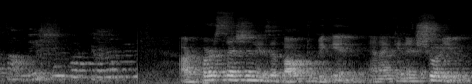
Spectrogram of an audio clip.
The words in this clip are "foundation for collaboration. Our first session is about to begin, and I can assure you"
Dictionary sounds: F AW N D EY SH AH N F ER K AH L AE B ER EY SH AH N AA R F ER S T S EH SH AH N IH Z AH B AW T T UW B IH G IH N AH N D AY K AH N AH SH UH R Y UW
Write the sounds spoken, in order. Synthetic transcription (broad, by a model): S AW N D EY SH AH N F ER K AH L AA UH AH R F ER S T S EH SH AH N IH Z AH B AW T T UW B IH G IH N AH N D AY K AH N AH SH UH R Y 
